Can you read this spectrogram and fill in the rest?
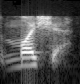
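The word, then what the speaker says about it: Moshe (משה): Actually, it's pronounced Moshe, but the English version is Moses.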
